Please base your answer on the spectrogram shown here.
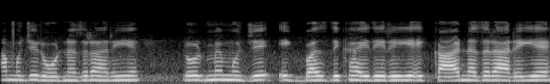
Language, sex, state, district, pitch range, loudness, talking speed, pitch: Hindi, female, Chhattisgarh, Bilaspur, 190-205 Hz, -13 LUFS, 240 wpm, 195 Hz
